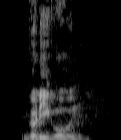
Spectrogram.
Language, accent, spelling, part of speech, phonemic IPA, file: French, France, golygone, noun, /ɡɔ.li.ɡɔn/, LL-Q150 (fra)-golygone.wav
- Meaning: golygon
